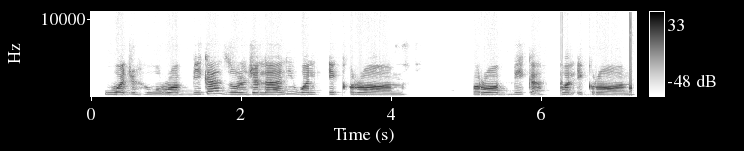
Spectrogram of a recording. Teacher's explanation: the ra, which should be pronounced with a full mouth, a rounded mouth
